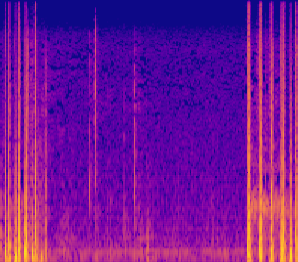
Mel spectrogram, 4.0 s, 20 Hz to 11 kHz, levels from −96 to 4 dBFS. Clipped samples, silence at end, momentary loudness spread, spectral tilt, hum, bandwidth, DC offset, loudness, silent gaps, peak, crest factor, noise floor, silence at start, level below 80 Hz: 1%; 0 s; 23 LU; -7 dB/octave; none; 11 kHz; under 0.1%; -12 LUFS; none; 0 dBFS; 14 dB; -48 dBFS; 0.05 s; -24 dBFS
